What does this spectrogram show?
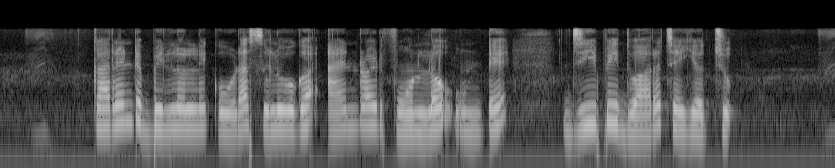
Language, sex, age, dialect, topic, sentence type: Telugu, female, 18-24, Central/Coastal, banking, statement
